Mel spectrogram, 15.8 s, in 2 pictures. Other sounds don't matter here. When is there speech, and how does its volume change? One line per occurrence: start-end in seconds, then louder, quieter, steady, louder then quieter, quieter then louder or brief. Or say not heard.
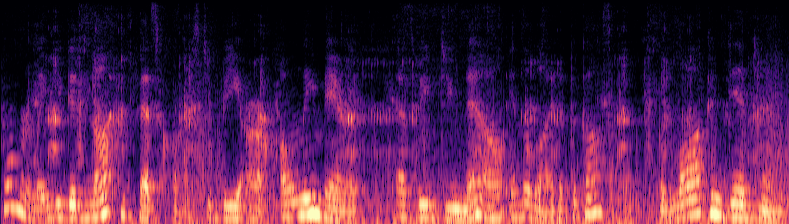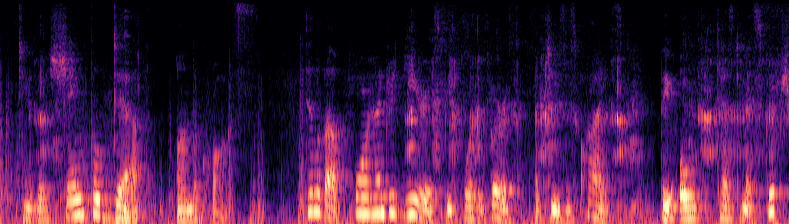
0.0-15.7 steady.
